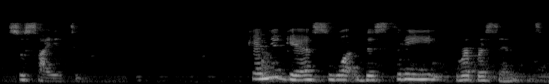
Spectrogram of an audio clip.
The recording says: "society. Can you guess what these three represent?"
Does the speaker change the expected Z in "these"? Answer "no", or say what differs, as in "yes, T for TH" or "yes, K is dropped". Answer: yes, S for Z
